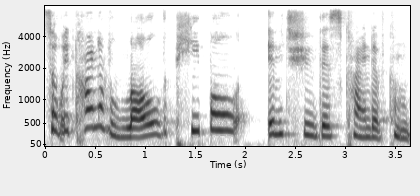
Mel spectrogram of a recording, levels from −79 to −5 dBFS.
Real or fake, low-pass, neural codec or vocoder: fake; 7.2 kHz; codec, 16 kHz, 4 kbps, FunCodec, trained on LibriTTS, 50 frames a second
